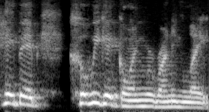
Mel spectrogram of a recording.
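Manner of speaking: acted, kind, warm tone. Showing how she asks her partner to hurry: imitating her own warm tone. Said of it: "use a warm tone of voice".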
